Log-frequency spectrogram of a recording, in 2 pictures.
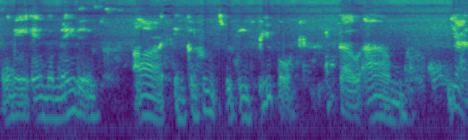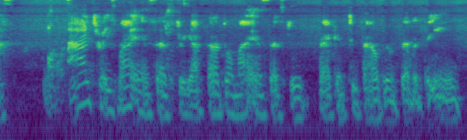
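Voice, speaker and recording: A hoarse woman calling in, speaking in a halting way with many ums. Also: deep voice, background noise. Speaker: caller. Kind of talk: call-in talk.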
